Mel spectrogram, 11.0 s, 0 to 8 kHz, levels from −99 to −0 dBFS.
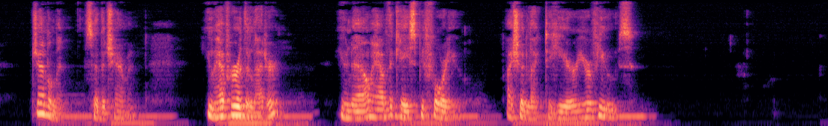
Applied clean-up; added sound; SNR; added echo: none; none; none; reverberation time 0.2 s.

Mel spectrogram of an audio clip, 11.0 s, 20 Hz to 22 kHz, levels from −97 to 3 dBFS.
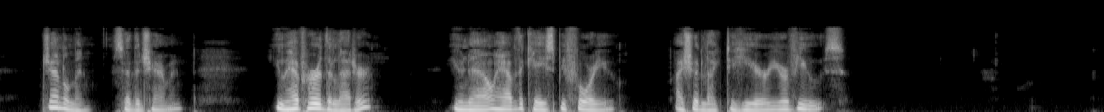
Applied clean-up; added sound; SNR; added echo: none; none; none; none.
